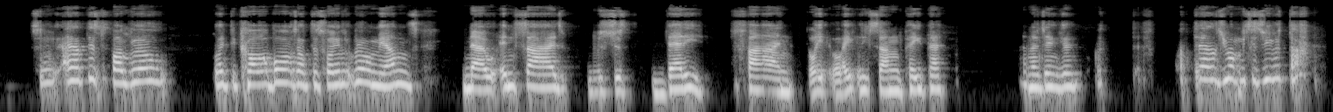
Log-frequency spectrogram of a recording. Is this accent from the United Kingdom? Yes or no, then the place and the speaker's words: yes; Liverpool, North West England, United Kingdom; I'm from Liverpool.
